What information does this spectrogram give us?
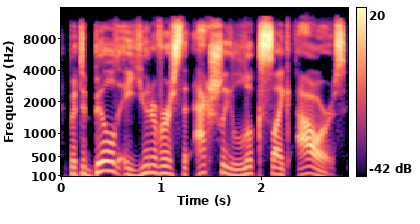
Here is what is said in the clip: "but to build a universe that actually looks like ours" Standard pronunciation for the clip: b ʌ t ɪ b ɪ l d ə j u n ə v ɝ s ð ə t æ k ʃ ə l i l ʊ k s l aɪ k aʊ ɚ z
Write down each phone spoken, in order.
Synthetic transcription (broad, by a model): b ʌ t ɪ b ɪ l d ə j u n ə v ɝ s ð ə t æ k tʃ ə l i l ʊ k s l aɪ k aʊ ɚ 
